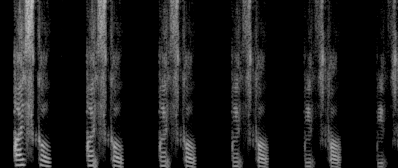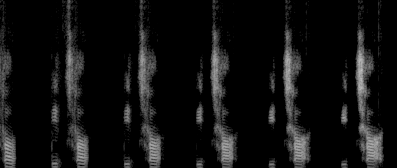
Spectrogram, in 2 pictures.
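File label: Proto-Indo-European aisko to Hindi icchaa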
